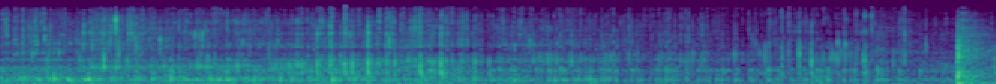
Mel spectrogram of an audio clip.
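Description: Water poured for tea, a soft continuous rushing and trickling of liquid at low volume, with a brief clunk near the end.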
